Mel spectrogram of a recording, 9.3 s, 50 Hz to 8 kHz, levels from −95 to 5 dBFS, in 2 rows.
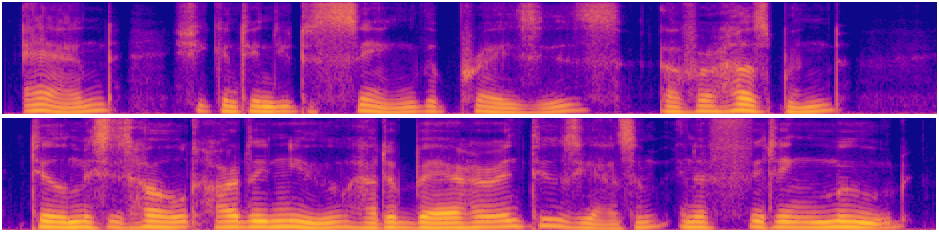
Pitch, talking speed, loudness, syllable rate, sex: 130 Hz, 155 wpm, -16 LUFS, 4.0 syllables/s, male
